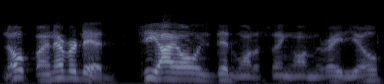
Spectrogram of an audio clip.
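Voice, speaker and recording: A man's voice: fairly high pitch, expressive, moderate pace, dry recording, lightly acted. A man playing bashful, eager country boy. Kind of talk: 1930s radio comedy acting. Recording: tinny old radio broadcast with music.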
